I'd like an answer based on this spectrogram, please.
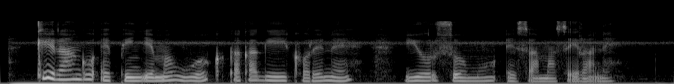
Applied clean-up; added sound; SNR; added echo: none; none; none; none.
